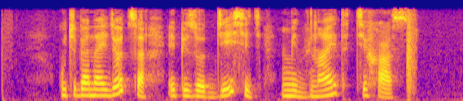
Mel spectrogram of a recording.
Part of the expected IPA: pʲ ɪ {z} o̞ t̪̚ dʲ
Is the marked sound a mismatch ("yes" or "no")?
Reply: no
